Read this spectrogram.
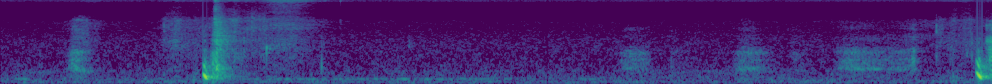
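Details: Quiet room with faint breathy noises and two sharp, explosive bursts, apparently small sneezes, from someone described as an insomniac; sneezing.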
